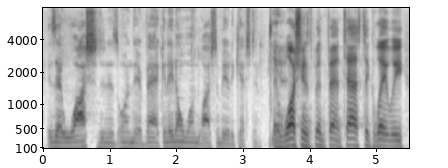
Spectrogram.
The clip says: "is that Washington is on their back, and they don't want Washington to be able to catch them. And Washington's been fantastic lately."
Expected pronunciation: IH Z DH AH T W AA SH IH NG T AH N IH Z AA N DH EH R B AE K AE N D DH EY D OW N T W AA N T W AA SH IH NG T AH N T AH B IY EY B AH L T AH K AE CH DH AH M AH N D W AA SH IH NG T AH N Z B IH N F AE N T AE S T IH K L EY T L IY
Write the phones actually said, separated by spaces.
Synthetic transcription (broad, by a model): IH Z DH AH T W AA SH IH NG T AH N IH Z N DH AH R B AE K N DH EY D OW N T W AA N T W AA SH IH NG T AH N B IY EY AH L T AH K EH CH DH AH M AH W AA SH IH NG T AH N Z B IH N F AE N T AE S T IH K L EY T L IY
